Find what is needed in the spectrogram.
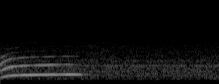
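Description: A single animal cry that glides up in pitch, then holds steady and stops a little under a second in.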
